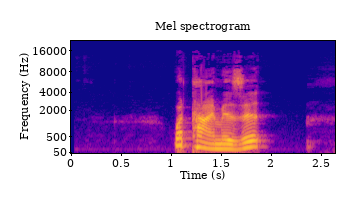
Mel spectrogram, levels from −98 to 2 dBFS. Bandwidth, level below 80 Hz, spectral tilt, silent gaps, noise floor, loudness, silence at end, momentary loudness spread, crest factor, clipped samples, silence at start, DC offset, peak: 9.6 kHz; -54 dBFS; -6 dB/octave; none; -65 dBFS; -15 LUFS; 0.75 s; 7 LU; 18 dB; under 0.1%; 1.05 s; under 0.1%; -2 dBFS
